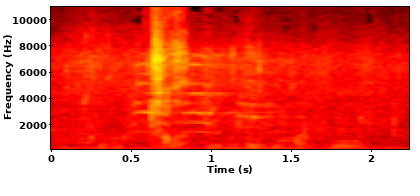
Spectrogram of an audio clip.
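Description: Background voices over a steady low motor-like rumble, with one brief sharp high squeak a little over half a second in.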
